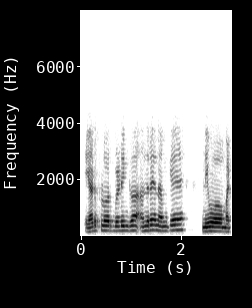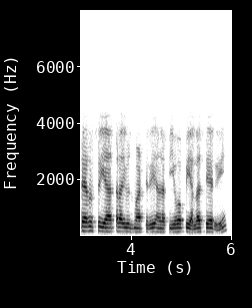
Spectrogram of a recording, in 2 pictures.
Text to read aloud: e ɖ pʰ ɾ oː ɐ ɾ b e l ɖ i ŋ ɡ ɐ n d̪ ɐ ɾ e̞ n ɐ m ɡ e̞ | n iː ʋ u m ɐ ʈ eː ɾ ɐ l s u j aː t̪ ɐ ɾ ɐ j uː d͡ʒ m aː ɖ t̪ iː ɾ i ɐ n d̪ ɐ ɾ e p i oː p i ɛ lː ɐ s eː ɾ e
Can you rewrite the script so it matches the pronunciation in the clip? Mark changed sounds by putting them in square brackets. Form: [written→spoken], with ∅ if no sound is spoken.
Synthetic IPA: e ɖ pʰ [ɾ→l] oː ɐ ɾ b [e→i] l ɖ i ŋ ɡ ɐ n d̪ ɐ ɾ e̞ n ɐ m ɡ e̞ | n iː ʋ u m ɐ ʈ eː ɾ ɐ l s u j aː t̪ ɐ ɾ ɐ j uː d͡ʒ m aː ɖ t̪ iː ɾ i ɐ n d̪ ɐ ɾ e p i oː p i ɛ lː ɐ s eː ɾ [e→i]

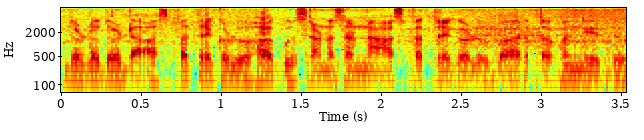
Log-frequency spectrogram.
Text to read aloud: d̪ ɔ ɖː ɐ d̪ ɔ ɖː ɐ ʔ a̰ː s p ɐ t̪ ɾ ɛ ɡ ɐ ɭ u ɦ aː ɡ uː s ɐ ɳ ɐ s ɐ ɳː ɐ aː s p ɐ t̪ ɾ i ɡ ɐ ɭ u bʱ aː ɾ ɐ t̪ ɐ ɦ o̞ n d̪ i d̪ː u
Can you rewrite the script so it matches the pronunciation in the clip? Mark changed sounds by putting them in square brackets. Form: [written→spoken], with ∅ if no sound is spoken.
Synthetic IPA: d̪ ɔ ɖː ɐ d̪ ɔ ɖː ɐ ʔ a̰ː s p ɐ t̪ ɾ ɛ ɡ ɐ ɭ u ɦ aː ɡ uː s ɐ ɳ ɐ s ɐ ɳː ɐ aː s p ɐ t̪ ɾ [i→ɛ] ɡ ɐ ɭ u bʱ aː ɾ ɐ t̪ ɐ ɦ o̞ n d̪ i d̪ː u

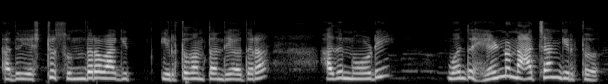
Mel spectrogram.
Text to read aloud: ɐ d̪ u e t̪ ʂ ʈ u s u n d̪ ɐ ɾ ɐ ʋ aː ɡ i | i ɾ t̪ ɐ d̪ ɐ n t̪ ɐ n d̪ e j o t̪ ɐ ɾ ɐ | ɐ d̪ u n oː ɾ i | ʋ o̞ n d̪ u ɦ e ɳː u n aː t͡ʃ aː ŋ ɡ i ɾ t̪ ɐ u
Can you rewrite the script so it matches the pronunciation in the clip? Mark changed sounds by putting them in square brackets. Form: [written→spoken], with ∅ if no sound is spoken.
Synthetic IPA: ɐ d̪ u e [t̪→∅] ʂ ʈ u s u n d̪ ɐ ɾ ɐ ʋ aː ɡ i | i ɾ t̪ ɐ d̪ ɐ n t̪ ɐ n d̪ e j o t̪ ɐ ɾ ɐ | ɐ d̪ u n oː [ɾ→ɽ] i | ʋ o̞ n d̪ u ɦ e ɳː u n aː t͡ʃ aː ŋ ɡ i ɾ t̪ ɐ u

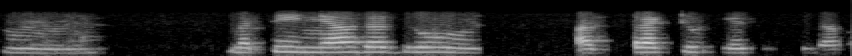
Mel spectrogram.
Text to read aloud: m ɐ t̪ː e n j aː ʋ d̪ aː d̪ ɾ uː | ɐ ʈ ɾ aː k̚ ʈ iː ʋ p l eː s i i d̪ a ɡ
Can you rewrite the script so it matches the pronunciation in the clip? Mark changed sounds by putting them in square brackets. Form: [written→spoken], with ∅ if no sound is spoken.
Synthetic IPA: m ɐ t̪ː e n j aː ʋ d̪ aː d̪ ɾ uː | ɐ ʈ ɾ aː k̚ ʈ [iː→i] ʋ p l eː s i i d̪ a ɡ

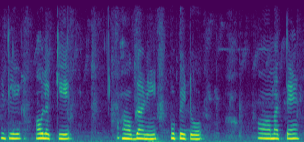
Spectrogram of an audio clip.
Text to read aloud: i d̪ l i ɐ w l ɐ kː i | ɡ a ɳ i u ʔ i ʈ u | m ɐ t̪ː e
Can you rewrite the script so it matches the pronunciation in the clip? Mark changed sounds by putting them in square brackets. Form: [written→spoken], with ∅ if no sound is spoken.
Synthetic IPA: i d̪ l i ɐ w l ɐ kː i | ɡ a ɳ i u [ʔ→p] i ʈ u | m ɐ t̪ː e

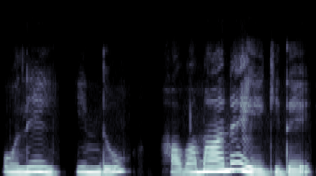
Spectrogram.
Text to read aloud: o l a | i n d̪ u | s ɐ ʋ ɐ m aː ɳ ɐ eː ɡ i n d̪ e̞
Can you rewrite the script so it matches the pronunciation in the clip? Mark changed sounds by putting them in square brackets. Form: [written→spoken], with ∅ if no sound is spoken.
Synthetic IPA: o l [a→i] | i n d̪ u | [s→h] ɐ ʋ ɐ m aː [ɳ→n] ɐ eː ɡ i [n→∅] d̪ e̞

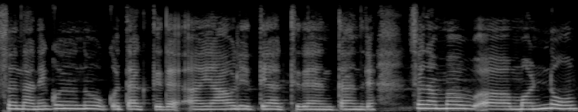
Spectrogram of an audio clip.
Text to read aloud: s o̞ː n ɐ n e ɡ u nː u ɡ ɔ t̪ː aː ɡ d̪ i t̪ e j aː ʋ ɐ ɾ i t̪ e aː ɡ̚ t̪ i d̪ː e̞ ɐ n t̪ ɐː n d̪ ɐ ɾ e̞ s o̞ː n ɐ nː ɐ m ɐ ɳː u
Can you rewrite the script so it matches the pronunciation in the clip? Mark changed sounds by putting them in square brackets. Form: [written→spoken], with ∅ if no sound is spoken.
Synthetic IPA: s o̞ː n ɐ n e ɡ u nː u ɡ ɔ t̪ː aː ɡ [d̪→t̪] i [t̪→d̪] e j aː ʋ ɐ ɾ [i→iː] t̪ [e→i] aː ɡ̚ t̪ i [d̪ː→d̪] e̞ ɐ n t̪ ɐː n d̪ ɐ ɾ e̞ s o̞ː n ɐ [nː→mː] ɐ m ɐ ɳː u

